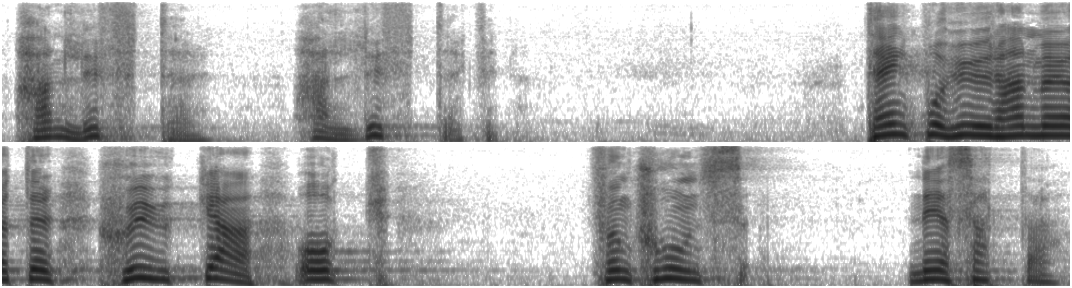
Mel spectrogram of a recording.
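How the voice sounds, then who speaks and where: Male preacher, higher-pitched, earnest sermon delivery, long church reverb. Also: long pauses. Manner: calm, earnest, shifting between soft and raised voice.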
